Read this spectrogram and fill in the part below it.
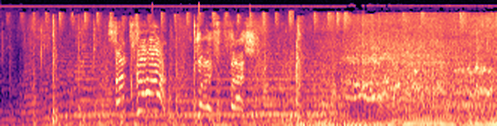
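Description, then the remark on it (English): A taxi speeds away from outside a casino in Paris with screeching, skidding tires, sharp squeals rising over a steady engine roar that continues throughout. “As it speeds away, they glance out of the rear window.”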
